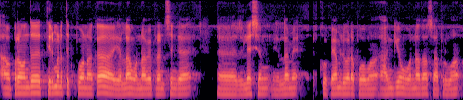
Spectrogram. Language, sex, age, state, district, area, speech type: Tamil, male, 30-45, Tamil Nadu, Krishnagiri, rural, spontaneous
